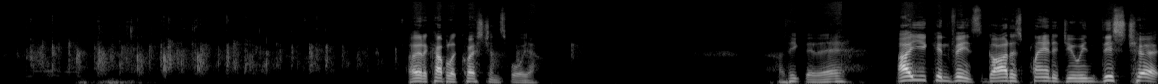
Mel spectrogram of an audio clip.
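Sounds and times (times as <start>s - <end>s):
audience clapping: 0.0s - 6.0s
speech: 4.1s - 5.4s, 7.8s - 11.5s.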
